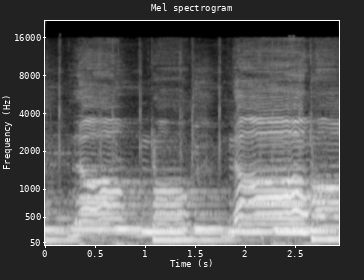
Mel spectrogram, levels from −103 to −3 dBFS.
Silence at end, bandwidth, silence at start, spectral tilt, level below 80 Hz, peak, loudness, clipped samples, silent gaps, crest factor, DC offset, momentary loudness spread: 0 s; 13.5 kHz; 0 s; -7.5 dB/octave; -40 dBFS; 0 dBFS; -13 LUFS; under 0.1%; none; 12 dB; under 0.1%; 7 LU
